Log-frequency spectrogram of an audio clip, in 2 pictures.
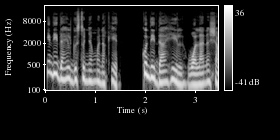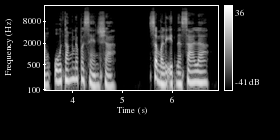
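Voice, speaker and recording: Female Filipino storyteller for scripted drama narration; lower register, soft dark tone, close dry recording. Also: no echo.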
